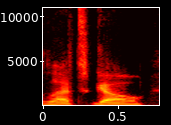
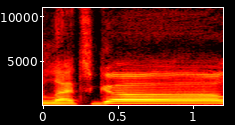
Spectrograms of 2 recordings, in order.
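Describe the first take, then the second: First: It is said in a mild, restrained way. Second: It is said with hyped, excited energy.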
